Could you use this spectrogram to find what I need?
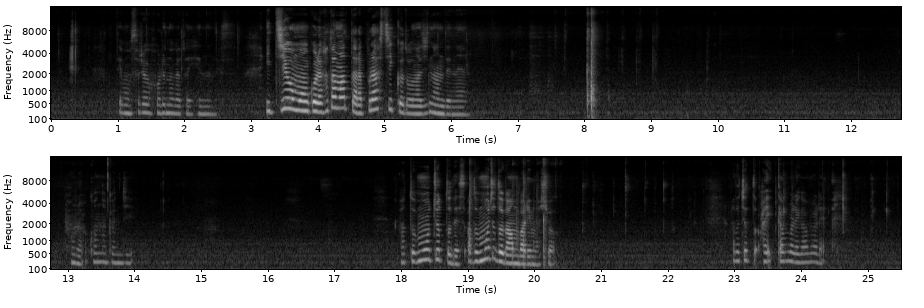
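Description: A young girl speaks brightly and close to a microphone, in short bursts with pauses.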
